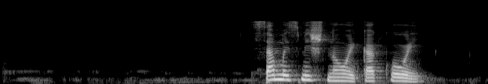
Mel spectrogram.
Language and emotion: Russian, positive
